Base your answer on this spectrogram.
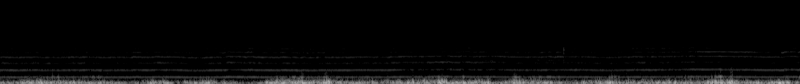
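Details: Steady droning hum of a honey bee, one unwavering mid-low tone with bright overtones held throughout, accompanied by gusty low-pitched wind rumble.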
